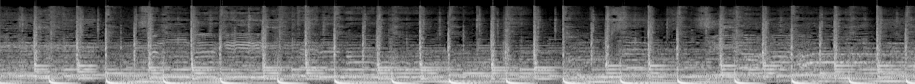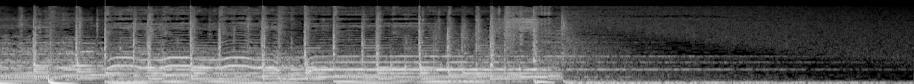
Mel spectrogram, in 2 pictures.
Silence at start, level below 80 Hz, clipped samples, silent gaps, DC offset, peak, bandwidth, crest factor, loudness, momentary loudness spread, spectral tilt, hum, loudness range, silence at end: 0 s; -14 dBFS; 0.1%; none; under 0.1%; 0 dBFS; 17 kHz; 10 dB; -10 LUFS; 15 LU; -5.5 dB/octave; none; 5 LU; 0 s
